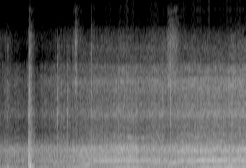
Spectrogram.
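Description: Race cars in an online racing video game roar steadily, engines rising in pitch as they accelerate, with a sharp knock near the start and the whine building louder across the clip.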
